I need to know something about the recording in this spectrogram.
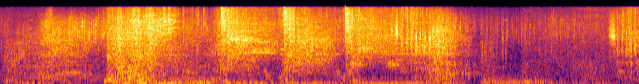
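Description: Fire roars and bursts in flames.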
